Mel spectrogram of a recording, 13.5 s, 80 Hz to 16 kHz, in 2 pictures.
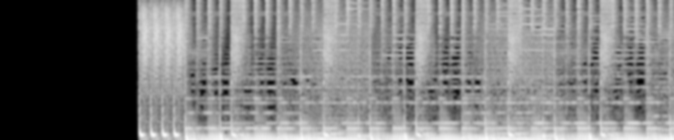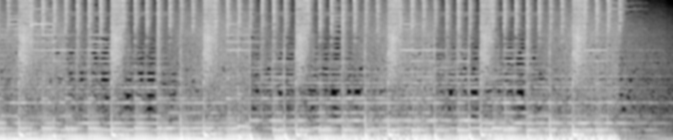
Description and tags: Goal in Space
GOAL!! Well, that just happened. As I got inspired by the video-game "Rocket League" there was one map called "ARCtagon" that had some great jingles when a team scored. From this perspective I tried to create a similar track with some variations, and yes you can still use it for that wonderful Goal-moment. Go ahead and try it :)
Made using FL Studio and various reFX Nexus synths
130-bpm, arctagon, beat, drum, drums, goal, groovy, league, rocket, space, victory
